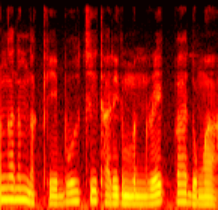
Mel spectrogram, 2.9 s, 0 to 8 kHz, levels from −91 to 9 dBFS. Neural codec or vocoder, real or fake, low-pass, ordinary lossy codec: none; real; 7.2 kHz; none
